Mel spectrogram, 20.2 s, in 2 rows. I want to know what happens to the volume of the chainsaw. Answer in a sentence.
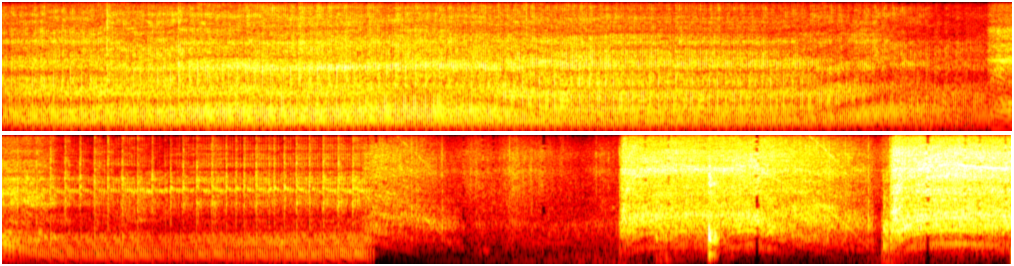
The loudness of the chainsaw goes down, then up.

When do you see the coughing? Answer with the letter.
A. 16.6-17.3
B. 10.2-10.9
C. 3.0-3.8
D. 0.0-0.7
A.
